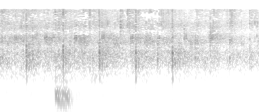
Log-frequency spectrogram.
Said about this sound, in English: You can clap if you make me feel better if you clap. Pueden aplaudir al Señor si quieren. Me hace sentir mejor.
